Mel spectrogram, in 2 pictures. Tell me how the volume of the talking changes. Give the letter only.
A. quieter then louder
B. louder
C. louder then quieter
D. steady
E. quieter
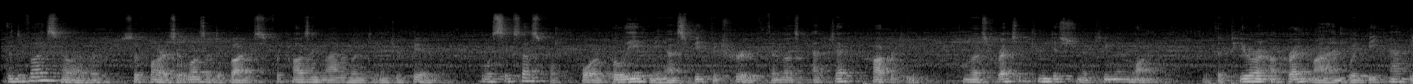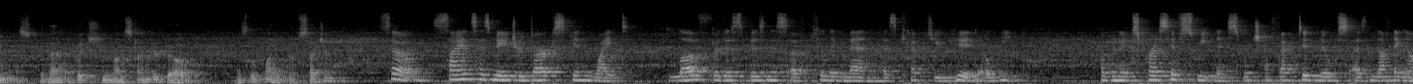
D.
